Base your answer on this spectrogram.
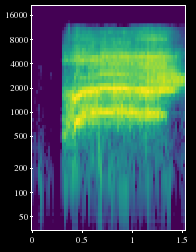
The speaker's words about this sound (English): Oh my God. That's the hilly goat scream. It's a Badwater, a little Badwater trinket that I have from our team from Badwater.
